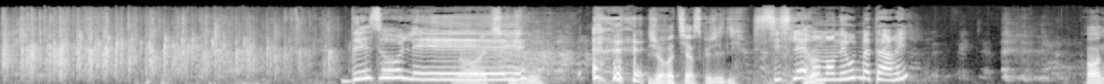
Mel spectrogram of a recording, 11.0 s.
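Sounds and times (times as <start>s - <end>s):
audience applause in the hall: 0.0s - 6.1s
speech: 3.4s - 9.2s, 10.9s - 11.0s
laughter: 4.4s - 10.9s.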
